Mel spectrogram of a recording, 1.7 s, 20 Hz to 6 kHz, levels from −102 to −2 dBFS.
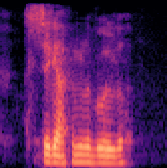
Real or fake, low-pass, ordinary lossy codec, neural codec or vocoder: fake; 5.4 kHz; AAC, 32 kbps; codec, 16 kHz, 2 kbps, FunCodec, trained on LibriTTS, 25 frames a second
